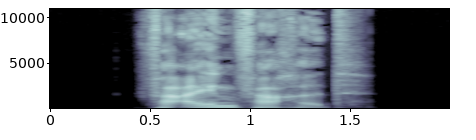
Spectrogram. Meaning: second-person plural subjunctive I of vereinfachen
- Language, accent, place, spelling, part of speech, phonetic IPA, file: German, Germany, Berlin, vereinfachet, verb, [fɛɐ̯ˈʔaɪ̯nfaxət], De-vereinfachet.ogg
